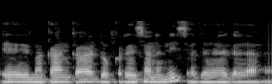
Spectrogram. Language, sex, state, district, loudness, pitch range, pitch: Hindi, male, Bihar, Kaimur, -18 LUFS, 110-115 Hz, 110 Hz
